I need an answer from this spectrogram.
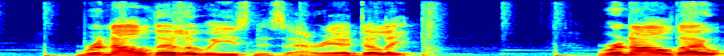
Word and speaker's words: Ronaldo: Ronaldo, or Ronaldo as the Brazilians pronounce it, is the greatest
